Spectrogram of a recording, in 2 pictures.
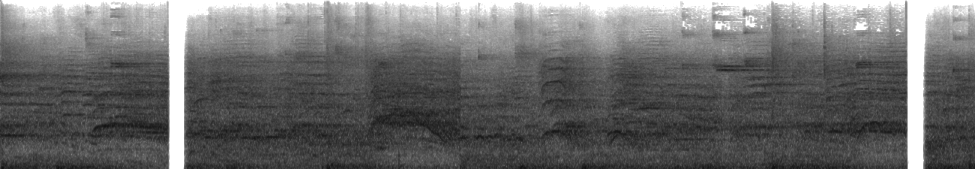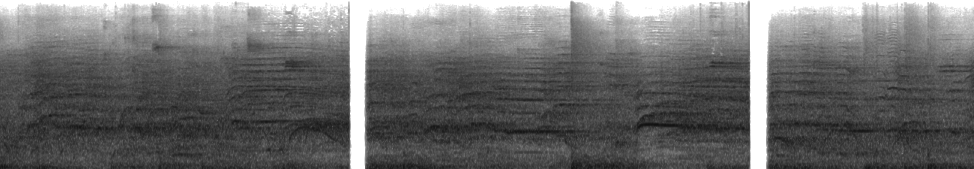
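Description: A volleyball rally in a large echoing gym: the ball is struck repeatedly over a steady din of players calling and spectators' voices. The sound drops out completely four times for a moment.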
